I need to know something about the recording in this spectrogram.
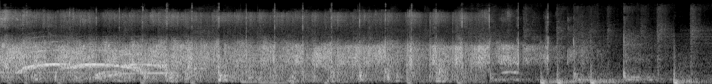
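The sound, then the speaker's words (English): Loud, dense audience applause for a guest, holding steady for about five seconds, then thinning out and trailing off, with a short whoop or whistle rising above it early on. “Can we give a huge clap to Andrew, please?”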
